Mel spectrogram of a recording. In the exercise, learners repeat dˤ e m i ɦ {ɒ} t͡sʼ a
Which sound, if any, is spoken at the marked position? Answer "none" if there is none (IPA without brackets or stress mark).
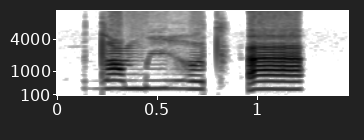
ʌ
